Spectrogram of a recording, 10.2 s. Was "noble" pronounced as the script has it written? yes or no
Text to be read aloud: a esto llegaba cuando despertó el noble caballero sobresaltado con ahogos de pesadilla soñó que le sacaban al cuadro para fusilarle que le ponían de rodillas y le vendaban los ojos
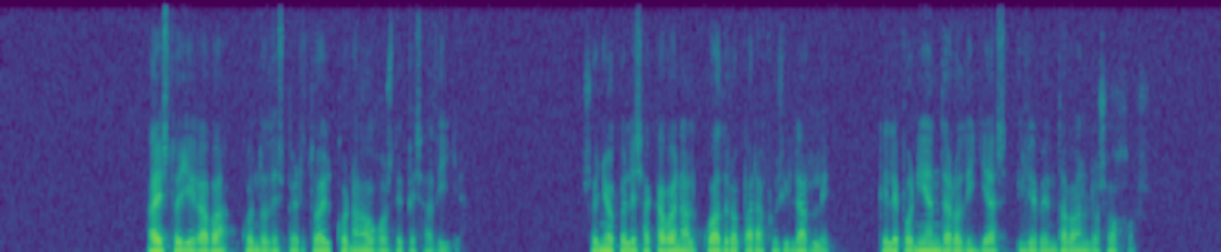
no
